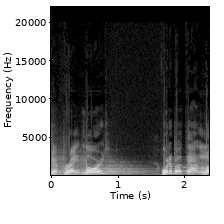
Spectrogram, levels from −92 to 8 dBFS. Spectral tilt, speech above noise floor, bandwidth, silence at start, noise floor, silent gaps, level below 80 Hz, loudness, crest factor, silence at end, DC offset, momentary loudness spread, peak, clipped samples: -8 dB/octave; 26 dB; 6.8 kHz; 0 s; -38 dBFS; none; -50 dBFS; -13 LUFS; 14 dB; 0 s; under 0.1%; 16 LU; 0 dBFS; under 0.1%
